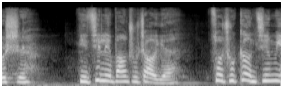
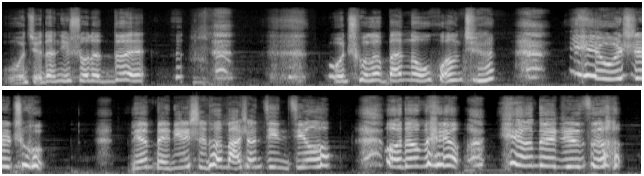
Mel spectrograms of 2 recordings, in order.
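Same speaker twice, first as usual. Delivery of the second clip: tearful crying voice, much higher; 8 semitones higher than usual. The emperor answers the one who scolded him, tearful and crying. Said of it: "怎么就哭了呢？".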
